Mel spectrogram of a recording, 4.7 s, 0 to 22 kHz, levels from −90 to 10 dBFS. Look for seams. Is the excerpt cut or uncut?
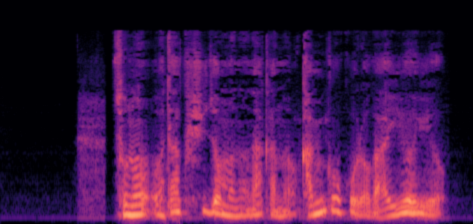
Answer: cut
